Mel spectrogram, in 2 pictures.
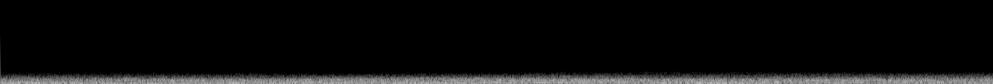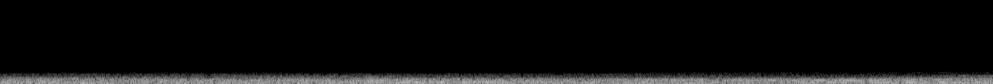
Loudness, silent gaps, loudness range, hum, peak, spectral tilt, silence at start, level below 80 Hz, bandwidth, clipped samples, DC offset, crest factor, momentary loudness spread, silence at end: -29 LUFS; none; 2 LU; none; -14 dBFS; -15.5 dB/octave; 0 s; -30 dBFS; 0.6 kHz; under 0.1%; under 0.1%; 12 dB; 3 LU; 0 s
